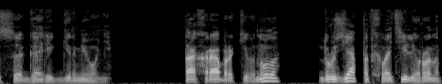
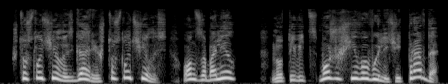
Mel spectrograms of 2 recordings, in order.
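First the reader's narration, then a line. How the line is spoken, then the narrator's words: Rapid chatter. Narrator (Russian): тараторил Колин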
